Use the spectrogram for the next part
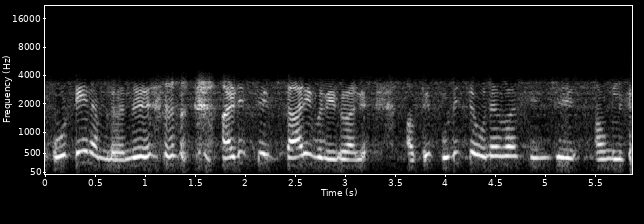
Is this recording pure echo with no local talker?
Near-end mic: Yes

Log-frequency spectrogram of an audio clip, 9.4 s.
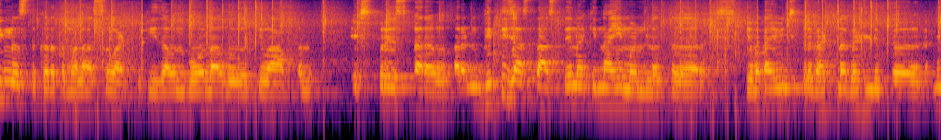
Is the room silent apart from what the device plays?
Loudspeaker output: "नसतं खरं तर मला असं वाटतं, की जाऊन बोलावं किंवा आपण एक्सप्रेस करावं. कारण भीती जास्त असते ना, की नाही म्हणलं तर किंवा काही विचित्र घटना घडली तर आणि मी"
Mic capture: Yes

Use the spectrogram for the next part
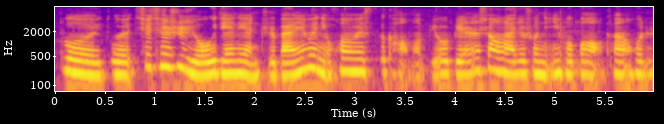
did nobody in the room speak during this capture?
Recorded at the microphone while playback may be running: No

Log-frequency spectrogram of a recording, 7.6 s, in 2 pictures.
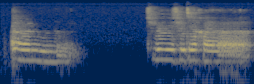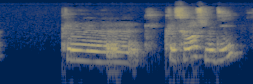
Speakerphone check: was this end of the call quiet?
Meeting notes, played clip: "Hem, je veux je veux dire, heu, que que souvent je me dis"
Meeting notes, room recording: Yes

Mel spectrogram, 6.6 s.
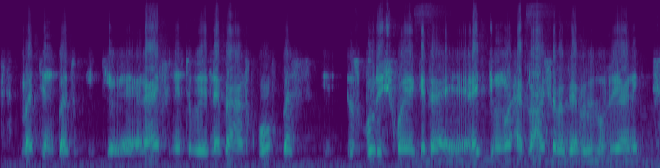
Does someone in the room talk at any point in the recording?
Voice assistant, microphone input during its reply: Yes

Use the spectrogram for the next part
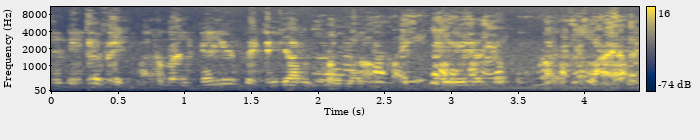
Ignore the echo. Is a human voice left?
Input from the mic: No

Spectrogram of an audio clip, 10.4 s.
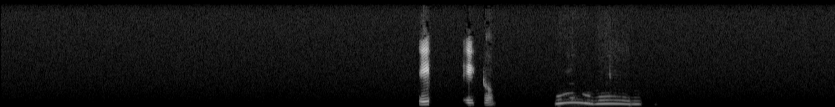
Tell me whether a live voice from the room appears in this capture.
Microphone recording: Yes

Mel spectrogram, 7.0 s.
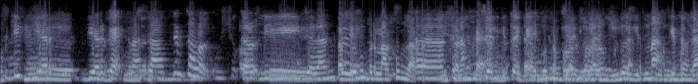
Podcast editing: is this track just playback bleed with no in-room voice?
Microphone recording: No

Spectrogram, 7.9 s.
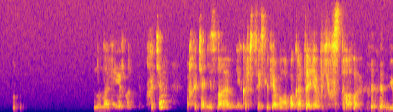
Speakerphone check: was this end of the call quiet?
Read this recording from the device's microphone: Yes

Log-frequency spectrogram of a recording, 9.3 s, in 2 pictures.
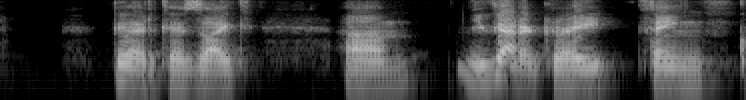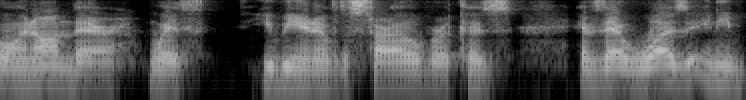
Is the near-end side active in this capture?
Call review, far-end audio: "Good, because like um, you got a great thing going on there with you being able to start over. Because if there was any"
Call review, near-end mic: No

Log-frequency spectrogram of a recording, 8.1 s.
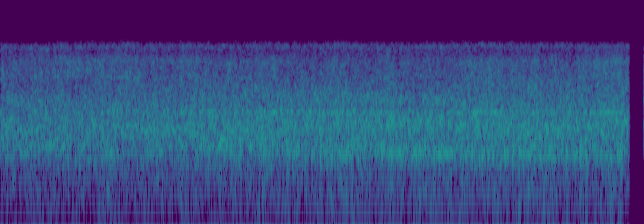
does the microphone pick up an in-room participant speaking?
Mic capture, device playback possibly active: No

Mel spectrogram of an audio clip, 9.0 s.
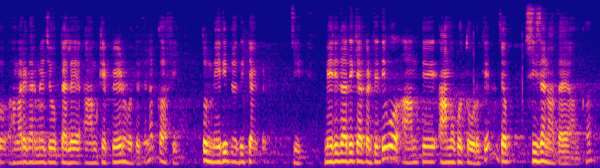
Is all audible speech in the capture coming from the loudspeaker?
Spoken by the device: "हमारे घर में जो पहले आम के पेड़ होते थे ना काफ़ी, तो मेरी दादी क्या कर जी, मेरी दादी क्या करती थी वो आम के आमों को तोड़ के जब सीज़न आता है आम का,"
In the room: Yes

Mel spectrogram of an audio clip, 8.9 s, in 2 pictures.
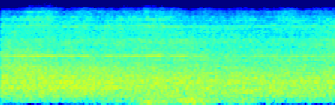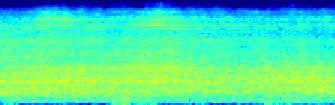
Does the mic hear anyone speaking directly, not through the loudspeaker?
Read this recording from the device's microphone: No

